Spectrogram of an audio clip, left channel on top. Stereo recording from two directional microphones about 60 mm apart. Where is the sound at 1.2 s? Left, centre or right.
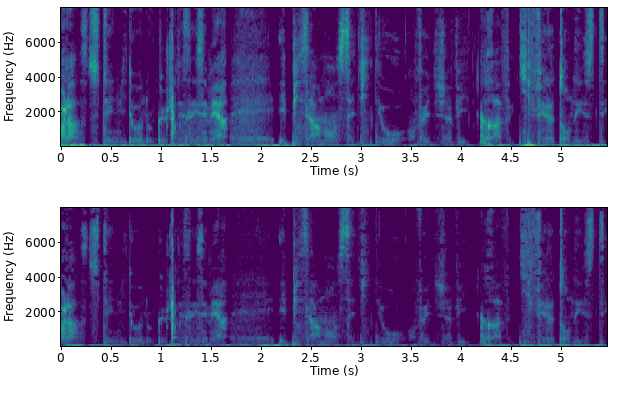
Centre.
